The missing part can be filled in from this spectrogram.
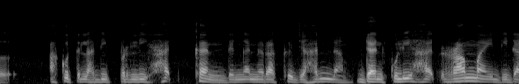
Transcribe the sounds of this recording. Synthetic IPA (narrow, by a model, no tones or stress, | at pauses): ʔakut̪əlahdipərlihat̪̚kandəŋãnːəɾakad͡ʒaɦanamdankuliɦat̪̚ramãjdida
